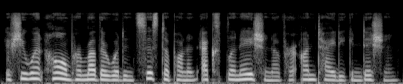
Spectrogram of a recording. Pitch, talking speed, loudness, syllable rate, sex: 215 Hz, 225 wpm, -17 LUFS, 6.5 syllables/s, female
